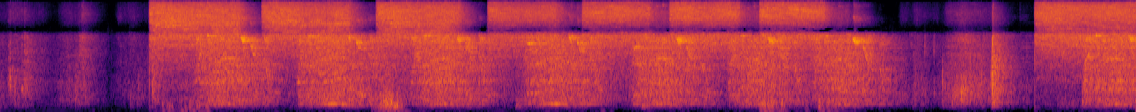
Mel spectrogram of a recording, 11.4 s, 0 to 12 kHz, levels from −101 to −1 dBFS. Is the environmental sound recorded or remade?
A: recorded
